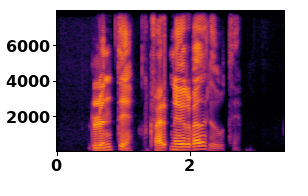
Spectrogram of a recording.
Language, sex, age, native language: Icelandic, male, 18-19, Icelandic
